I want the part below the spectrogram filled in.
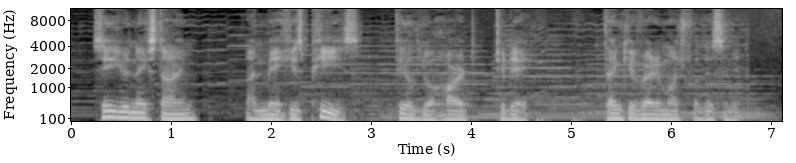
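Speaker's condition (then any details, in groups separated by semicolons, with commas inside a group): No condition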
